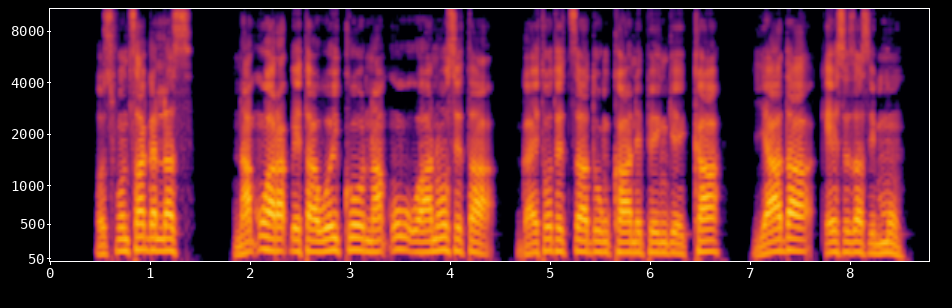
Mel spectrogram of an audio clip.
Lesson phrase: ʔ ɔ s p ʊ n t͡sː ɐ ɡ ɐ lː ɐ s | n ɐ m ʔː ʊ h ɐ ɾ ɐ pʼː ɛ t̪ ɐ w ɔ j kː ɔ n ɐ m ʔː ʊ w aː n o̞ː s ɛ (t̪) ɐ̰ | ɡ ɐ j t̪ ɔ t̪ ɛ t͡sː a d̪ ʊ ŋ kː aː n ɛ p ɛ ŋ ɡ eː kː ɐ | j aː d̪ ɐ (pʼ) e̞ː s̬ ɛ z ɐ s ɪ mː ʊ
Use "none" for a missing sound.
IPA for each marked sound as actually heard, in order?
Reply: t̪, kʼ

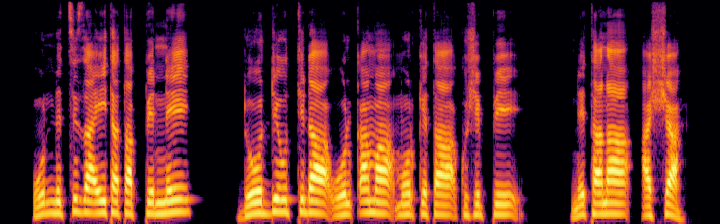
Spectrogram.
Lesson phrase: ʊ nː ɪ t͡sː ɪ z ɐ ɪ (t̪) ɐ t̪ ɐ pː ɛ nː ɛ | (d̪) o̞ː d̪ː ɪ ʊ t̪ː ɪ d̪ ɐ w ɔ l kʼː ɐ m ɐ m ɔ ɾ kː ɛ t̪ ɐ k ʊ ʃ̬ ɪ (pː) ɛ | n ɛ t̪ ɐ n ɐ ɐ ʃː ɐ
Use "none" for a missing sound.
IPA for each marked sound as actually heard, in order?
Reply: t̪, d̪, pː

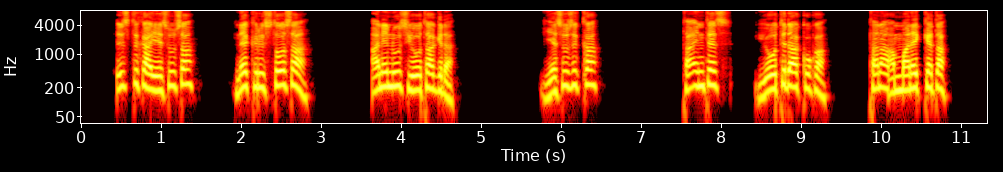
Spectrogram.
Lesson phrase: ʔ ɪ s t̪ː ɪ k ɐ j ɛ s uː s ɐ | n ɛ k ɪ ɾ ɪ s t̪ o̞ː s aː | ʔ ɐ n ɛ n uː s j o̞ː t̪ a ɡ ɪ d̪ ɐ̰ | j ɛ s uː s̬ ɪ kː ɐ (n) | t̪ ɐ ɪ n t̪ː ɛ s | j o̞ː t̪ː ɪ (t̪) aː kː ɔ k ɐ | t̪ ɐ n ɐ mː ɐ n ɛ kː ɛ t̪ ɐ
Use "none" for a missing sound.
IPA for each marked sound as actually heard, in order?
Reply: none, d̪

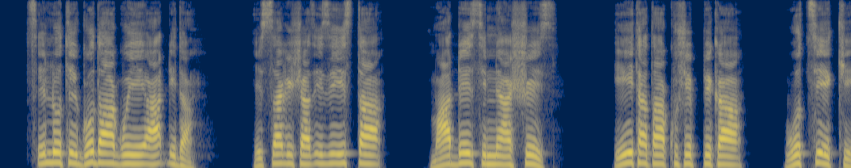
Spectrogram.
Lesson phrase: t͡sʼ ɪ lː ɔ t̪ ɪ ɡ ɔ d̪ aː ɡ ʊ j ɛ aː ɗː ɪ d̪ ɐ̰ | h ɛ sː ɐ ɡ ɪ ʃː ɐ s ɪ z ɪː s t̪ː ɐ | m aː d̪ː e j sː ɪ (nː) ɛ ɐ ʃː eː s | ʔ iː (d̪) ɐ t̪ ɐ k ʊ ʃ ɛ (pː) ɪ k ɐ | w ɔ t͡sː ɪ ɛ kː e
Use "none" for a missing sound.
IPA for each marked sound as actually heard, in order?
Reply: nː, t̪, pː

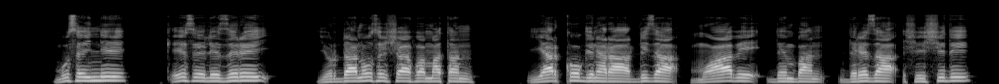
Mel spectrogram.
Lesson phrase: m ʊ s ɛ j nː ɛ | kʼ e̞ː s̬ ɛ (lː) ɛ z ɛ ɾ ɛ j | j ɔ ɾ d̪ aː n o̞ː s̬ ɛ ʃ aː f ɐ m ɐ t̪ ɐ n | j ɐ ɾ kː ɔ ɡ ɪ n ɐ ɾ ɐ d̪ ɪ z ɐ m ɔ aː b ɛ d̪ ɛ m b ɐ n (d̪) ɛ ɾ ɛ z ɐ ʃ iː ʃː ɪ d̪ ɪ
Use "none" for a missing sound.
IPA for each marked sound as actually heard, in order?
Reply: l, d̪

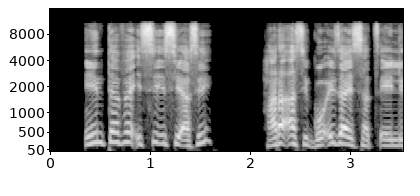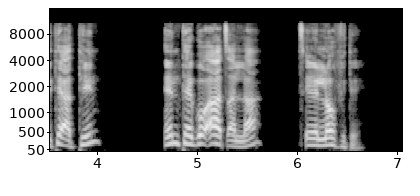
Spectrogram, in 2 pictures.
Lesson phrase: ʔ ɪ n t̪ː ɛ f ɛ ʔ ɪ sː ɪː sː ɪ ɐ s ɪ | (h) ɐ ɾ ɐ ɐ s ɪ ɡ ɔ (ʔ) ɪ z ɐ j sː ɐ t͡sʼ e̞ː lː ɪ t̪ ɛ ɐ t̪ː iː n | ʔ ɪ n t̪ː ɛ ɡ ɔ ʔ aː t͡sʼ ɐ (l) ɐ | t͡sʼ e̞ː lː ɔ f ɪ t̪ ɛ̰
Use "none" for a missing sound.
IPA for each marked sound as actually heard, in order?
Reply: h, ʔ, lː

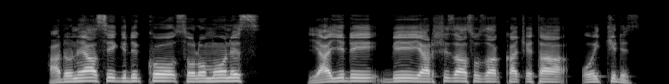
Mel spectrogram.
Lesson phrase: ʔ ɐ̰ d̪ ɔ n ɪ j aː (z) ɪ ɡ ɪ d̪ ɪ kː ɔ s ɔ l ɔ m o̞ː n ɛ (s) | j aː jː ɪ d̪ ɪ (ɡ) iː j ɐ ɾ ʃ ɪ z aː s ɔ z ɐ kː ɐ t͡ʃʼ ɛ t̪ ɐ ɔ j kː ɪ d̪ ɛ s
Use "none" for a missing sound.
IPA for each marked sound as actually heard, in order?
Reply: s, s, b

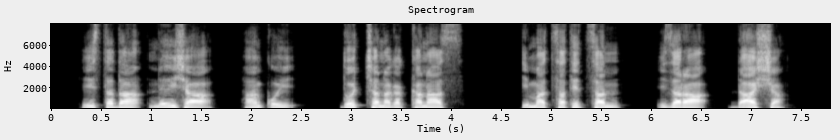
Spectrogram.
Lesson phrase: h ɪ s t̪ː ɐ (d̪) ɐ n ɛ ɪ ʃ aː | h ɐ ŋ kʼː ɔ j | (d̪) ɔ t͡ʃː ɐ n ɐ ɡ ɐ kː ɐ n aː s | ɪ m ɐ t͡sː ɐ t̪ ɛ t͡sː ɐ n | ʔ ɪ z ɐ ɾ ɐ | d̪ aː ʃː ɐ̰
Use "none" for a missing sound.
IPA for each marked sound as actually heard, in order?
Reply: d̪, d̪

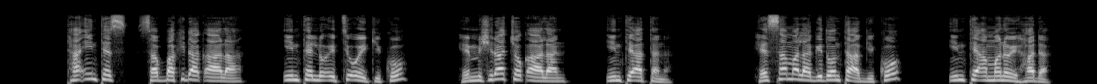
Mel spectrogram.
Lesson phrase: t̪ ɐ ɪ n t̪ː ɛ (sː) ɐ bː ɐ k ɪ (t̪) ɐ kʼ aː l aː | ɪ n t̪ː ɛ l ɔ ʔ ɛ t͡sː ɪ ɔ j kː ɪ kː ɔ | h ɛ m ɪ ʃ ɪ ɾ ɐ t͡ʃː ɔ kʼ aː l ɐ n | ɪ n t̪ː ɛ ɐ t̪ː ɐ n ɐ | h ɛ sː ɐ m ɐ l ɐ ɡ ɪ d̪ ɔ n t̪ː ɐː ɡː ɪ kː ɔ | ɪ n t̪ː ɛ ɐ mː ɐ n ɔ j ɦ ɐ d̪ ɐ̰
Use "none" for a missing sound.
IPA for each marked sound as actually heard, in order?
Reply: sː, d̪

